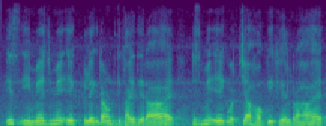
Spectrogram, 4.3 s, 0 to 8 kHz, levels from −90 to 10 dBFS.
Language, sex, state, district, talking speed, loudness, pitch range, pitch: Hindi, male, Uttar Pradesh, Lalitpur, 220 wpm, -15 LUFS, 155-180 Hz, 165 Hz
